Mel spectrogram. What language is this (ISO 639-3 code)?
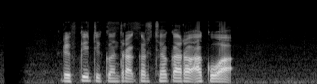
jav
